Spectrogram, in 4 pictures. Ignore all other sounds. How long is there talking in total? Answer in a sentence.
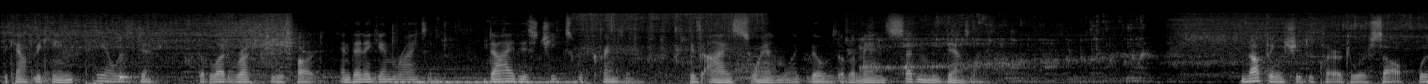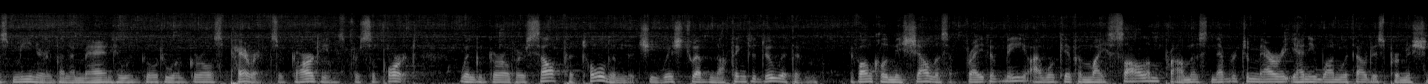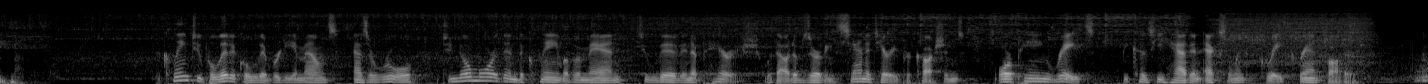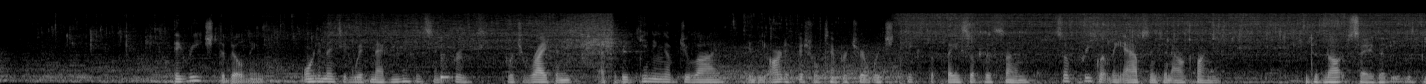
You can hear the talking for 50 seconds altogether.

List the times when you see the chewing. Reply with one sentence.
The chewing can't be heard in this clip.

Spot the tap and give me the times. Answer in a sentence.
The tap can be heard from 0.0 to 57.0 s.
